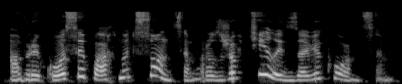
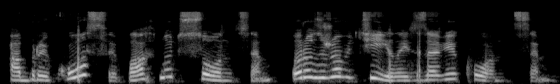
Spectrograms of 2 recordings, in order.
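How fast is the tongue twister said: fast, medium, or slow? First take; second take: medium; slow. First: It is spoken at a quicker pace. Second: It is spoken at a slow, ordinary pace.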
